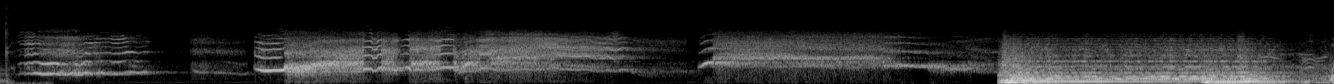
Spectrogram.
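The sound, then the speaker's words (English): In a film's violent climax, a woman, a fiancée, screams and wails into the dark in several long, loud, shrill bursts with wavering pitch, separated by brief pauses, then a final sustained anguished cry over a dense, rumbling background. “His once beloved fiancee, screaming into the dark.”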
